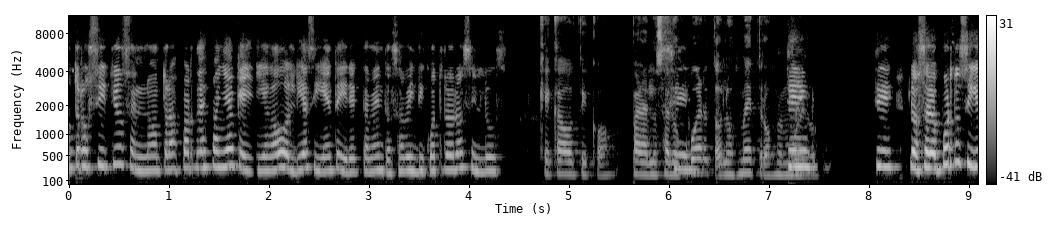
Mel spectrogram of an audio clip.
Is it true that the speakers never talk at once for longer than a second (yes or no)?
yes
